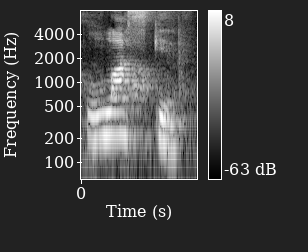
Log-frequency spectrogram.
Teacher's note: This time it's not a liquid L. It's just a hard L. It's not la, it's la.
